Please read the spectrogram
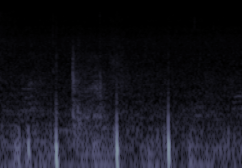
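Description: Scissors snipping the serger thread chain that links a string of sewn fabric bags, three short crisp snips about half a second apart.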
